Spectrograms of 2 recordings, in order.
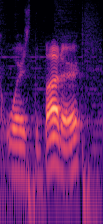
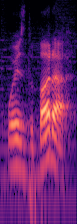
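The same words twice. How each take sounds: First: It ends butter with an r-coloured er. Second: It ends butter with an Australian uh sound.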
